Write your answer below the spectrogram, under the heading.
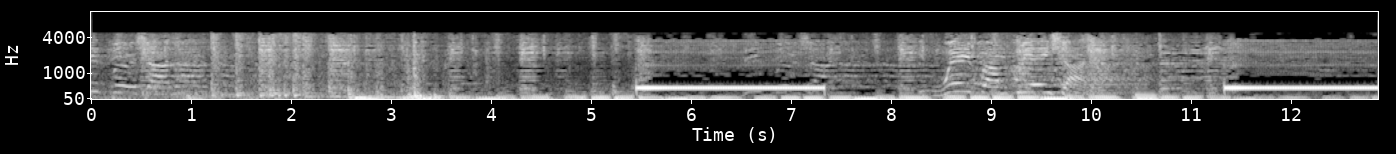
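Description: A telephone dial tone hums steadily for a couple of seconds, twice, amid busy clattering noise from the handset as a number is dialed, reaching directory assistance. Nobody speaks.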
